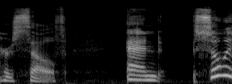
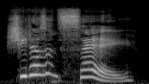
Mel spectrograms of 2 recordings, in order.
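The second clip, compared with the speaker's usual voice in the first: doesn't pitched high and stretched slowly; stress on doesn't; 7 semitones higher, 4 dB louder, much slower than usual. Real, not acted. To her viewers, stressing doesn't with high slow emphasis. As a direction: lean hard on doesn't, drawn out. Stressing what the character omits.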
